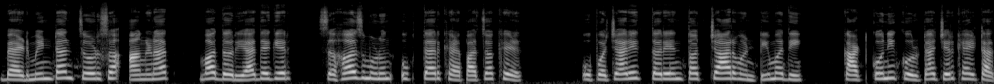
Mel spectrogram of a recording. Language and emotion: Goan Konkani, neutral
